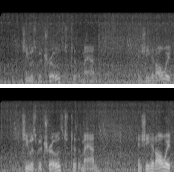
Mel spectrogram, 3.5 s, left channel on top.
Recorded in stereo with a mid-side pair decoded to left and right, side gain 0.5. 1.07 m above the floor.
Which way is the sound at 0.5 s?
55° right.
